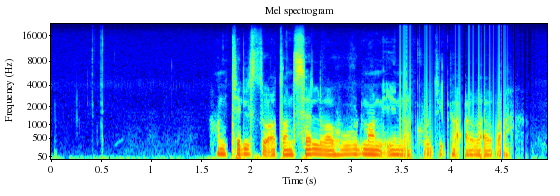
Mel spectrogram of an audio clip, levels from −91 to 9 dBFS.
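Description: From 3.49 s to 4.84 s, just after "hovedmann i", the speech turns gritty and torn, with a dense crackle of tiny dropouts riding on it until the load eases. This is processor overload crackle. The processor repeatedly failed to finish its short audio buffers in time, roughly 10 ms each, and roughly 70 deadlines were missed again and again over that stretch. Each miss left a brief hard-edged gap of silence, and those gaps together make the crackle.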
